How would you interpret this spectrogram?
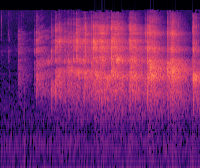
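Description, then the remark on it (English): A burst of canned applause played from an applause app on a phone, many hands clapping in a dense crackling wash that swells in after a brief pause and holds steady at a moderate level, sounding thin with little low end. “Oh, I got an applause app just for this. Listen to this.”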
